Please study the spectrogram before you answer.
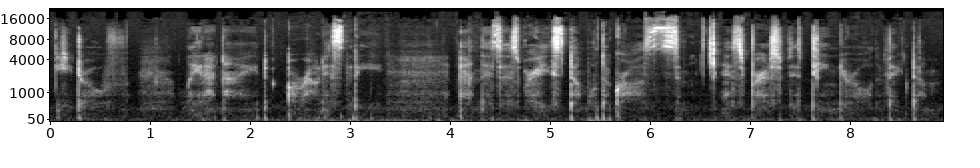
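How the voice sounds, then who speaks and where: A woman speaks in a breathy, hushed whisper, as in an ASMR video. She tells her story casually and gently, taking her time and pausing between short phrases. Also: rough recording. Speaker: ASMR creator and true crime storyteller.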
